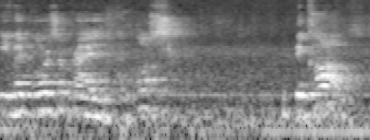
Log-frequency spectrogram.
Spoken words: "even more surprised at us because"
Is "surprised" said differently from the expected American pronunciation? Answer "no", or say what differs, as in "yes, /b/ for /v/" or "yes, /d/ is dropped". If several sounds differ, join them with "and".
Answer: no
